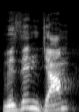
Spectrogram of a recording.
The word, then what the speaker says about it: Vizhinjam: देखो, यहां पर मैंने आपको बताया विजिंजाम पोर्ट इसको बोला जाता है, इसका प्रोनाउंसिएशन होता है विजिंजाम।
